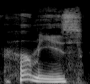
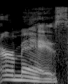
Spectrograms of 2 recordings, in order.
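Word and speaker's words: Hermès: But Nikki and I are looking this morning at Hermes. I always call it Hermes. Hermes?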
